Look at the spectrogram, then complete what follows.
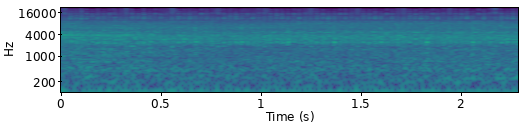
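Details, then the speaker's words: LS-swapped vehicle at idle after fitting a shorter belt: steady smooth hum, no rattle; tensioner had been maxed out and bouncing off its stop, causing the rattle, now fixed. "I don't hear any more rattling all right I think putting that shorter belt on there took care of it"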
